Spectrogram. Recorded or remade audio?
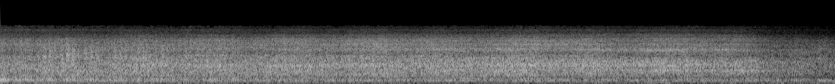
recorded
